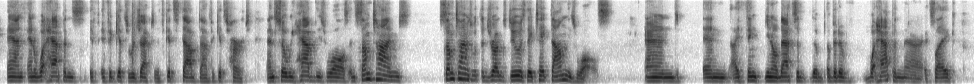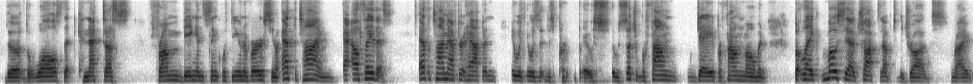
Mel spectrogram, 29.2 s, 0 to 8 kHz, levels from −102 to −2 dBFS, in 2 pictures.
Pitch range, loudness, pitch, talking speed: 130-155 Hz, -20 LUFS, 140 Hz, 220 wpm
